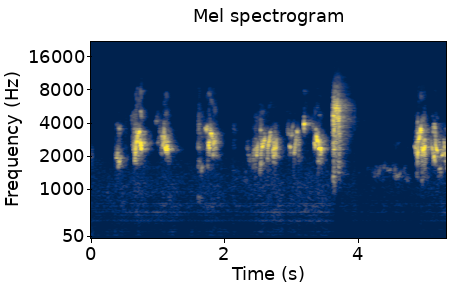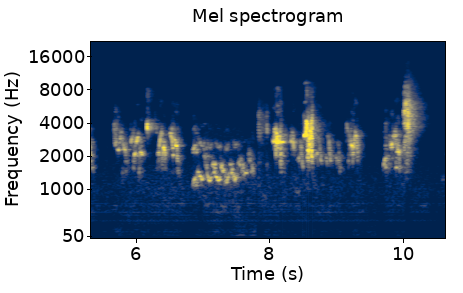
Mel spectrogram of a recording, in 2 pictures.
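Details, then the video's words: Tame pet budgies chirping: quick runs of buzzy, twittering notes broken by brief silences, with a soft low warble midway and a sharp high squeak near the end. "Budgies | Talking | Singing | Chirping sounds"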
